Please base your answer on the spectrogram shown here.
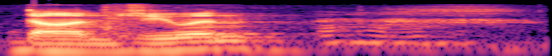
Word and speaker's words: Don Juan: Kublai Khan and don don juin which I know it says Don Juan but he pronounced it Jew and it if you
